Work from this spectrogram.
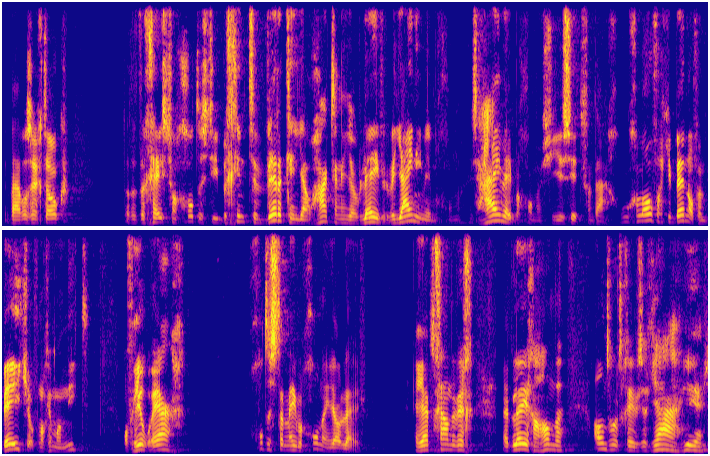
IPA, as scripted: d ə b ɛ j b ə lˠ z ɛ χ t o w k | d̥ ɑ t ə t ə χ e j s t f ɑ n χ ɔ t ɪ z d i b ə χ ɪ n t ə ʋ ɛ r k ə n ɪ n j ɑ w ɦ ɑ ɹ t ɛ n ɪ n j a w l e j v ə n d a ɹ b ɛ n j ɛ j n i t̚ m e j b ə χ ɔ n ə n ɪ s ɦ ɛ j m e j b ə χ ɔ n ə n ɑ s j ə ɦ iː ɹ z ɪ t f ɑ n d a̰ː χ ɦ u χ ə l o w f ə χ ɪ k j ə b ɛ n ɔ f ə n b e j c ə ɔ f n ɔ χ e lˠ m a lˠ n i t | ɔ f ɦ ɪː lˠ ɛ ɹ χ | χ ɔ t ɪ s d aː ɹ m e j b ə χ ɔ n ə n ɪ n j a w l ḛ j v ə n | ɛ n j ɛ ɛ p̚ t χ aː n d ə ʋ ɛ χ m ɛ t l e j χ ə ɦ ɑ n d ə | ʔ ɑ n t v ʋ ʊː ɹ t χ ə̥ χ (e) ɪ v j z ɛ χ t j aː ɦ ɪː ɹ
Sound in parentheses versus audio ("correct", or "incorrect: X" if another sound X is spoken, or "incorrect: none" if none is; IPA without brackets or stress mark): correct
